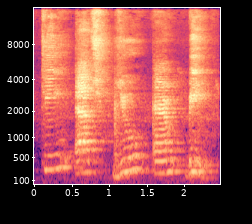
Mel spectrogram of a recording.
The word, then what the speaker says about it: thumb: per the rule that if the letter b comes after the letter m then the letter b becomes silent so b o m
